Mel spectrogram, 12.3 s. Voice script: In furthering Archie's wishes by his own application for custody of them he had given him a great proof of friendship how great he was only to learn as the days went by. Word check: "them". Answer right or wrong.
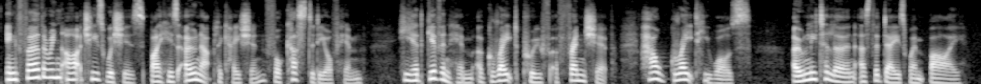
wrong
